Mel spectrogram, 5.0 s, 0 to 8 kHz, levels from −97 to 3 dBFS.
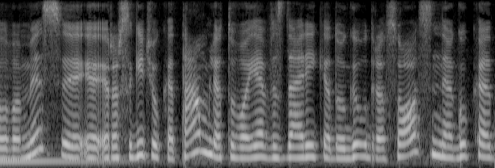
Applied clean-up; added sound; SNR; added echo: none; Guitar; 16 dB; none.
